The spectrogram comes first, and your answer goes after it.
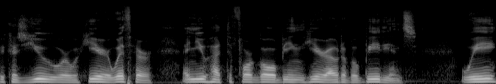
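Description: With fairly even intonation, an unforced reading voice carries through.

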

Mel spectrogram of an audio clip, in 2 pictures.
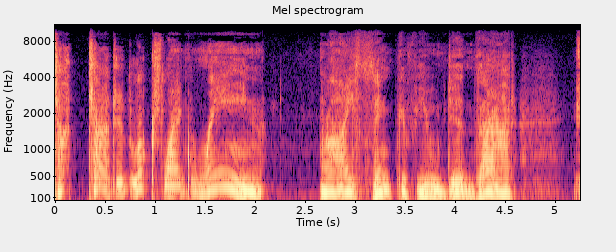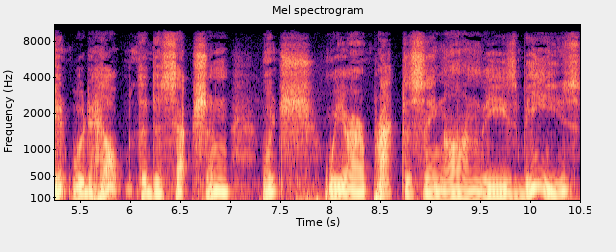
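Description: A put-on character voice growls with an anxious tone at a low-to-middle pitch. The pace is very slow, and the pitch swings very wide. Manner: earnest, slow-thinking, anxious.

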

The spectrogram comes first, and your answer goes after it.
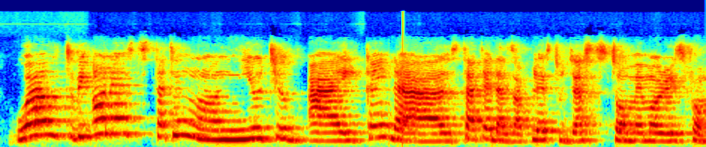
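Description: Audible room echo surrounds a woman speaking at a high pitch with lively intonation. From Kenya, Nairobi; Kenya. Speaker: YouTube content creator; guest. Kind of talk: casual chat. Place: home room. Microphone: unstable network connection; video call.

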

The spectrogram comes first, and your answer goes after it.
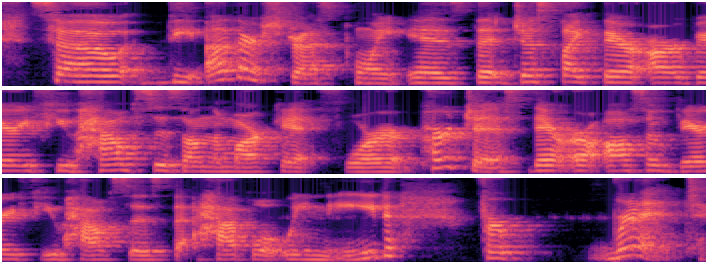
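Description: A woman speaks at a fairly slow pace with ordinary pitch variation. There is audible room echo. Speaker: planner vlogger. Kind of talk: casual vlog chat. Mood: stressed but composed. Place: home room.

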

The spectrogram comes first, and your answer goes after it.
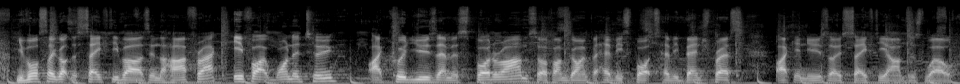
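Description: Against faint background music, a man with a fairly low pitch speaks at a fairly quick pace. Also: ordinary pitch variation. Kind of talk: product walkthrough talk. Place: gym.

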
